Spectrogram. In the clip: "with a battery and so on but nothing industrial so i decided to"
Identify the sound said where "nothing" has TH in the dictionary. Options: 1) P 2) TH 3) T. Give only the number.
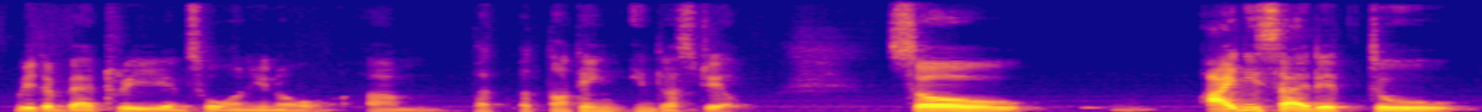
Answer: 3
